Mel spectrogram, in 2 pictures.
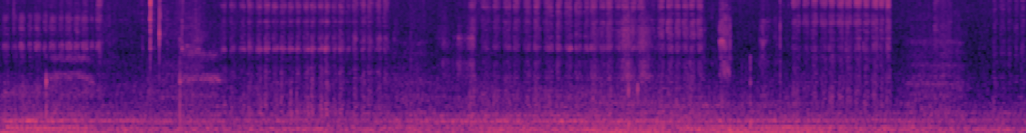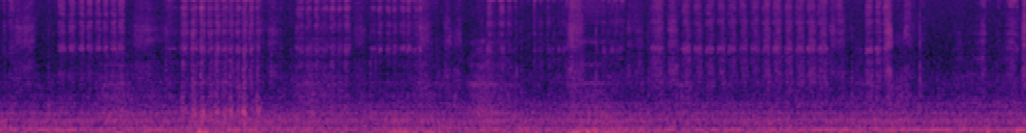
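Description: Colored pencil strokes scratching across paper in an adult coloring book, close and quiet, with irregular bursts of scribbling and brief pauses between strokes.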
